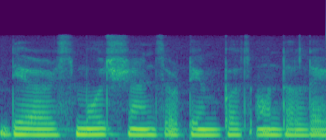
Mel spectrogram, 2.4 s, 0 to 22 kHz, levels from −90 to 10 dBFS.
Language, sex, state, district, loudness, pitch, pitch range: English, female, Arunachal Pradesh, Lower Dibang Valley, -12 LUFS, 160 Hz, 160-170 Hz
